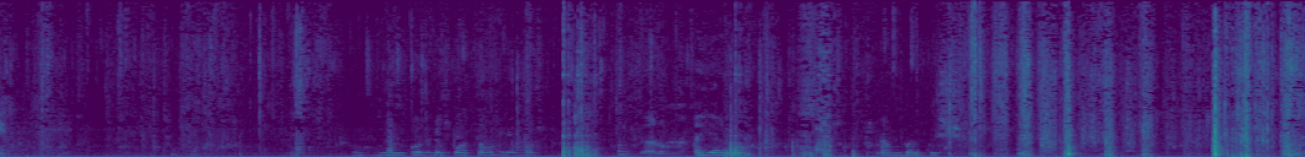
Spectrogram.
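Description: Quiet handling of napa cabbage halves on a plastic cutting board: soft rustling of leaves with scattered crisp snaps, then a quick run of crisp crunches near the end as a knife cuts into a cabbage half. Faint voices are heard in the background.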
